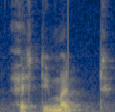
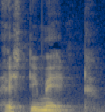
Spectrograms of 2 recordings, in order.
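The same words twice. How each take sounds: First: estimate as ES-ti-mut; noun pronunciation. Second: estimate as ES-ti-MATE; verb pronunciation. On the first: Teacher giving the noun form, estimate as ES-ti-mut. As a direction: stress only the start of estimate, weak "mut". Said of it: "पहले पर stress". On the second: Teacher giving the verb form, estimate with full "mate". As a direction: give estimate a full "ate" ending. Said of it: "verb होगा तो उच्चारण होगा एट". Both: Shown as a demonstration.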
